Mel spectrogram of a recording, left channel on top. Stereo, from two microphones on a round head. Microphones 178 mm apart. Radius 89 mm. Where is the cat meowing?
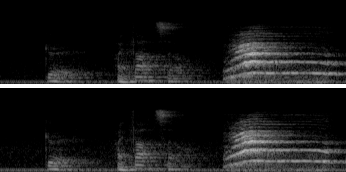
15° right (ahead or behind), 1.3 m.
